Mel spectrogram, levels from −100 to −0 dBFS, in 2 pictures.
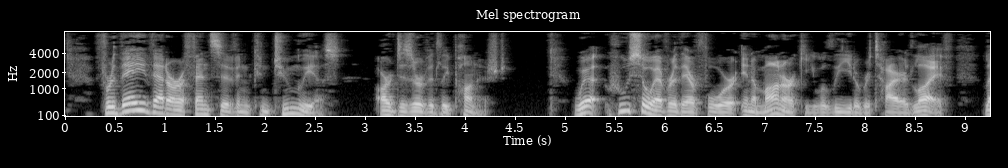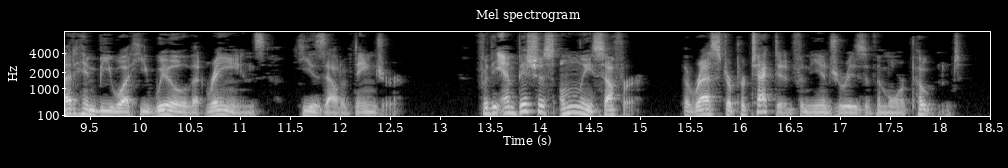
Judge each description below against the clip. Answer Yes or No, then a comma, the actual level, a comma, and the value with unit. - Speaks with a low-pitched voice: Yes, low, 100 Hz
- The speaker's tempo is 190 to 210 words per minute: No, average, 175 wpm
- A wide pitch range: Yes, wide, 6.9 semitones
